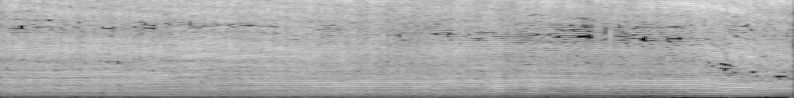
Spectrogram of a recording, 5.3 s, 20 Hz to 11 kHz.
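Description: Several radio-controlled warbird models' DLE 20cc single-cylinder two-stroke petrol engines buzzing at high throttle in flight, their pitches overlapping. Near the end one engine grows louder and drops in pitch as it passes.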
